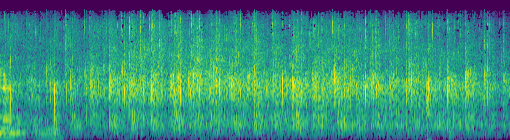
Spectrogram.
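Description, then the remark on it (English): An audience at New Life Christian Ministries breaks into sustained applause to welcome a woman coming forward, dense and steady clapping filling the whole stretch, with a brief voice at the start and a couple of sharper claps standing out. “And as she comes, can you just welcome her with your amen as a round of applause?”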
